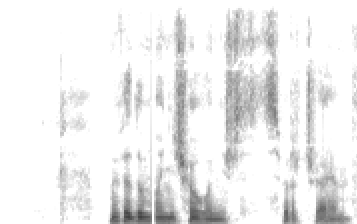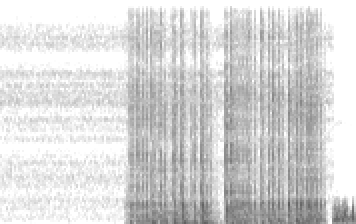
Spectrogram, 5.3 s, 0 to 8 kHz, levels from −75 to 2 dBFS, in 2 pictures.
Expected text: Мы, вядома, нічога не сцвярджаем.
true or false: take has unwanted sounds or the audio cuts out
true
